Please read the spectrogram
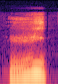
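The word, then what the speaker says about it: huit: Then here, final T is pronounced. So 8, 8.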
